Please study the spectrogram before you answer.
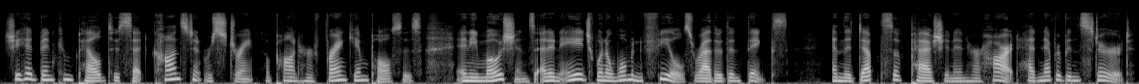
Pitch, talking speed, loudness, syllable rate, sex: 170 Hz, 190 wpm, -20 LUFS, 4.9 syllables/s, female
